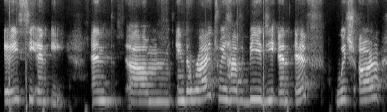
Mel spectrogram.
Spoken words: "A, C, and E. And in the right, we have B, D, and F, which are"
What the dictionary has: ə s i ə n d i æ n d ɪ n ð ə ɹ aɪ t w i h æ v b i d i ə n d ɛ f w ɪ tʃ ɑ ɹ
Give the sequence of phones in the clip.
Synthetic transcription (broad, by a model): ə s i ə n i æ n d ɪ n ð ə ɹ aɪ t w i h æ v b i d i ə n ɛ f w ɪ tʃ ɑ ɹ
